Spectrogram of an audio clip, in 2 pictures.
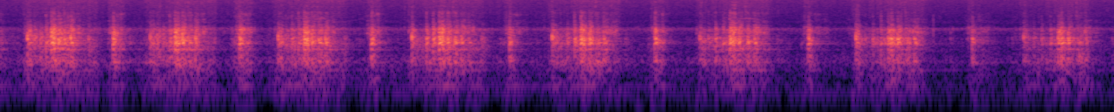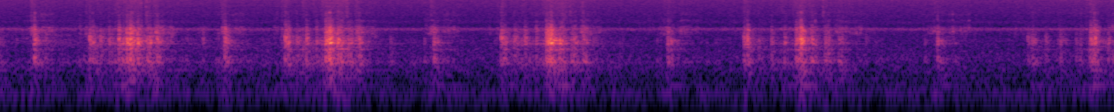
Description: can anyone tell me why my bike is making that loud knocking sound please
